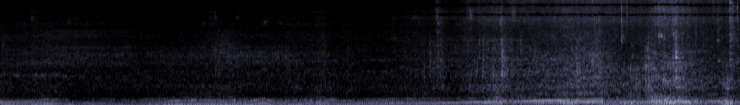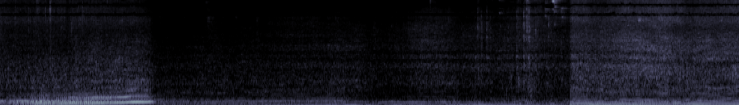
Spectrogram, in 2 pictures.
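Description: Comp safari off-road vehicle's engine revving hard through a woodland trail section, its pitch rising and falling with the throttle until it cuts off abruptly about twelve seconds in. A second competing vehicle's engine then runs lower and steadier, growing louder near the end.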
